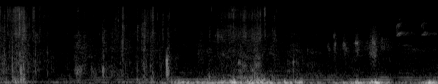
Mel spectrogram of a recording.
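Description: Handling noise from a rolled diamond painting canvas being spread out and pressed flat on a table: soft rustling and crinkling with irregular low thumps. A faint steady hum comes in about a second in.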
